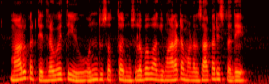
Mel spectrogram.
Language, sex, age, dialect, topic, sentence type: Kannada, female, 41-45, Coastal/Dakshin, banking, statement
